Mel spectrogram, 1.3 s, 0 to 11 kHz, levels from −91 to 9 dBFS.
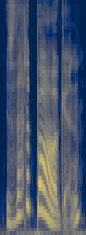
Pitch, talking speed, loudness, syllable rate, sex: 250 Hz, 185 wpm, -16 LUFS, 5.0 syllables/s, female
